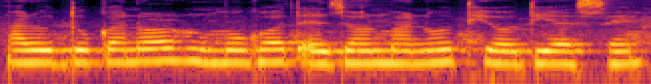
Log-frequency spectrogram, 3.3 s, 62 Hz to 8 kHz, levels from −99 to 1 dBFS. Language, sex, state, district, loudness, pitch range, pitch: Assamese, female, Assam, Kamrup Metropolitan, -12 LUFS, 210-225 Hz, 220 Hz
